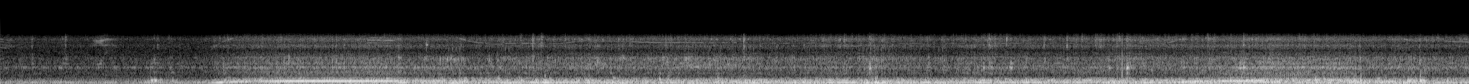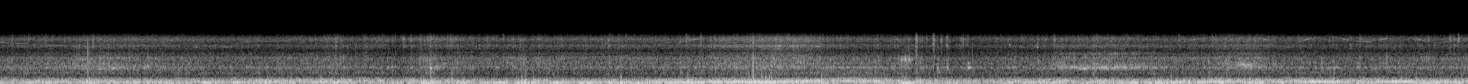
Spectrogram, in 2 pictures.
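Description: Corvette's V8 engine pulling away about two seconds in, then revving up and down again and again as the car accelerates and slows through the turns of an autocross course.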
